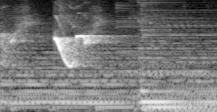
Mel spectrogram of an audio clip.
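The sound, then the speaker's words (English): A little bird sings a brief, bright chirp with a quick downward sweep, then a softer trailing note over a steady tonal background. “It was a little bird who sang.”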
